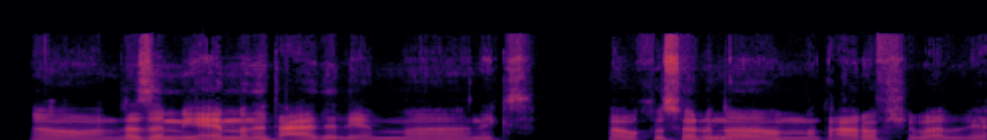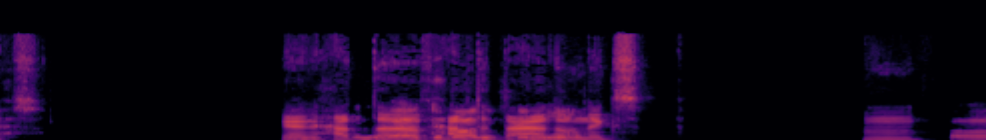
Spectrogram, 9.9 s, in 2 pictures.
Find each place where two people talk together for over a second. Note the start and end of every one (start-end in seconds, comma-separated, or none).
6.4-8.0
